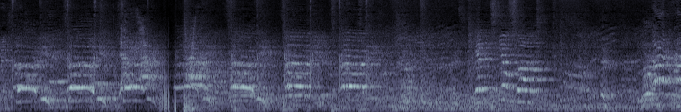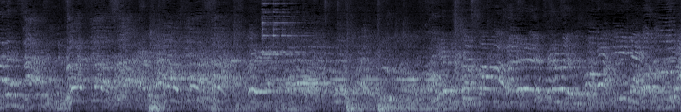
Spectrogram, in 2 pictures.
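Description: A crowd chants and cheers in a large echoing hall.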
